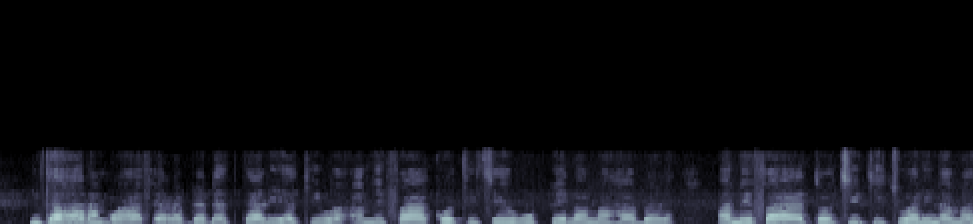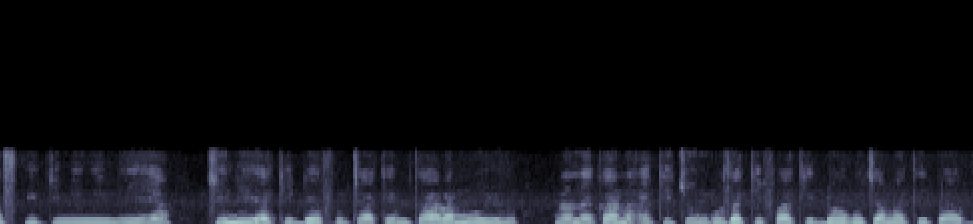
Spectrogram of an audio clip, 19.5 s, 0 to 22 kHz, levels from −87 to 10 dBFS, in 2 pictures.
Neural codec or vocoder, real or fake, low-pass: none; real; 7.2 kHz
